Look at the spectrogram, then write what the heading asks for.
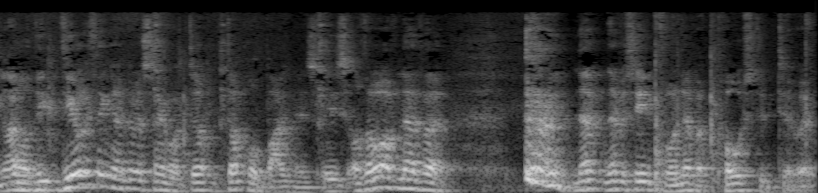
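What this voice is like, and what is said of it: Northern English accent. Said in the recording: “the northern in my accent”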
